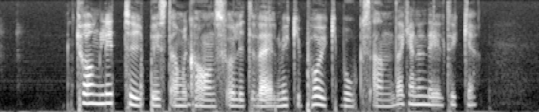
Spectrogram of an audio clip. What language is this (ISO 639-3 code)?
swe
